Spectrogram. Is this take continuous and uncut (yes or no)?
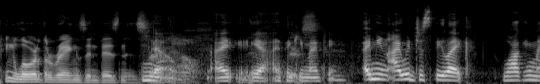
no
